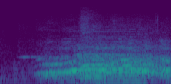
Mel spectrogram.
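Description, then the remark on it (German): A live audience makes a swelling wave of vocal noise, with low booing mixed into overlapping murmurs and shouts, rising after a brief quiet start and holding loud and steady. “Nicht ausbuhen, stopp nochmal. Nicht ausbuhen, nicht klatschen, nur Anwesenheitszeichen geben.”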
